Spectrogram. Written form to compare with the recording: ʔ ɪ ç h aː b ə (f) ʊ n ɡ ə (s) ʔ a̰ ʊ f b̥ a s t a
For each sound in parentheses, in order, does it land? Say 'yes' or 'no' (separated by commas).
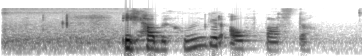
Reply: no, no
